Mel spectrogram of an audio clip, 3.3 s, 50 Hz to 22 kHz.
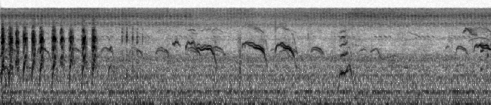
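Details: Osprey at a nest in Charlo, Montana, on 23 July 2018 in late morning: a quick burst of rapid high notes, then scattered arched, whistled chirps.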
